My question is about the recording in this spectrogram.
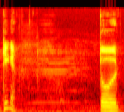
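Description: A word trailing off with a falling pitch, then a faint, steady, drawn-out tone lasting about a second.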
